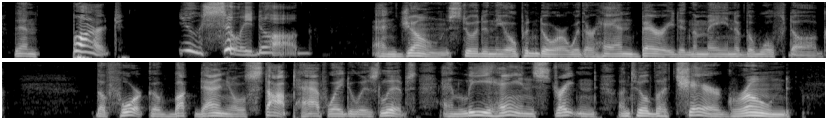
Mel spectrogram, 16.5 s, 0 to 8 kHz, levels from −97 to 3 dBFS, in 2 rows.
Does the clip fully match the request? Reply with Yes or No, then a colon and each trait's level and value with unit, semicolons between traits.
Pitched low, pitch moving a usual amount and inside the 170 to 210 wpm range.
No: low, 120 Hz; average, 4.6 semitones; average, 150 wpm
